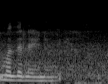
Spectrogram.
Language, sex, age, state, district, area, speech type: Telugu, female, 45-60, Andhra Pradesh, Kurnool, rural, spontaneous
